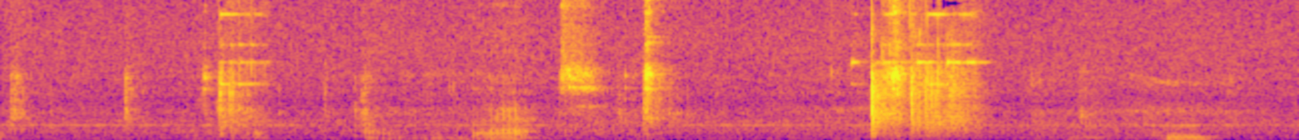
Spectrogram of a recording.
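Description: Small metal parts and a soldering iron being handled on a table: a few light clinks, then a louder metallic clatter that rings for about half a second, about four and a half seconds in.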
